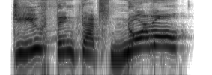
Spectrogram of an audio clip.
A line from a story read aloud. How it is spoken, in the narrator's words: He shouts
